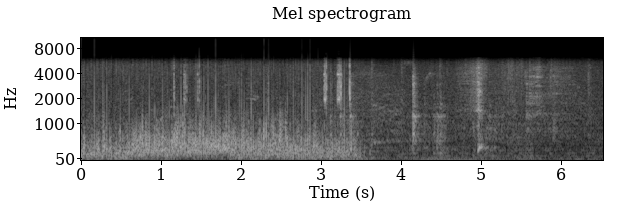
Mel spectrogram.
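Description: Wind rushing over the microphone in a moving cable-car cabin, loud at first. A little over halfway through it cuts out sharply to a much quieter cabin hum, just after a few light clicks. A single sharp knock comes about a second after the drop.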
